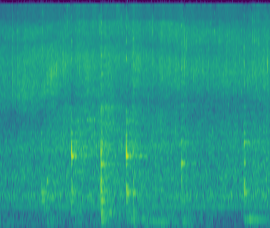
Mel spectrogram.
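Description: Onion and curry leaves sauté in hot oil for Karaikudi tomato chutney, giving a steady close sizzle broken by a few soft ladle clicks and stirring scrapes.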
